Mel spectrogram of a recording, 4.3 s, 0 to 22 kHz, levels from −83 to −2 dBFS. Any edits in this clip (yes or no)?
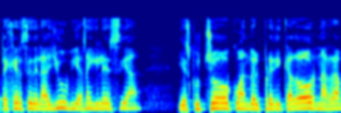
yes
